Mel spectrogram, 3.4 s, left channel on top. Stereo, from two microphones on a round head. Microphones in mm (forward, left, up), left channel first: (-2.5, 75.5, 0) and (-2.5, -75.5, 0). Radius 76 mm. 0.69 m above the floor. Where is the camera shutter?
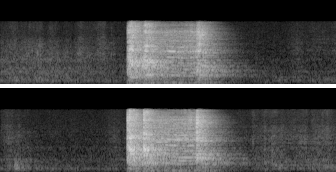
60° right (ahead or behind), 2.5 m.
